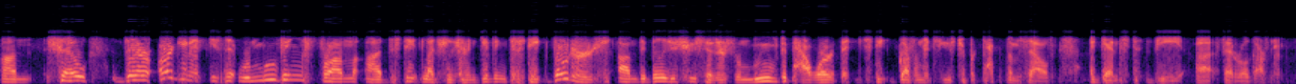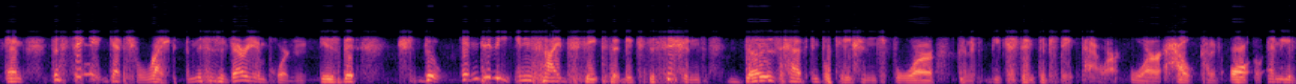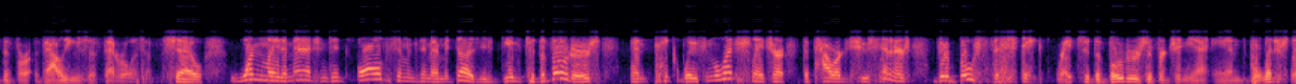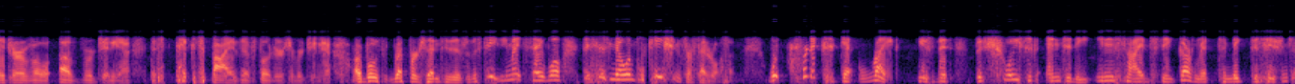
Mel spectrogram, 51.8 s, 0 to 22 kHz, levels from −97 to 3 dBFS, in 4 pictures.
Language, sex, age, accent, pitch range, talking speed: English, male, 40-59, American, 120-185 Hz, 185 wpm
